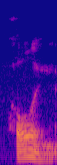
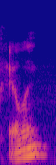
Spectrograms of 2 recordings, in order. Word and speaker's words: Paling: I thought it's polling. It's Paling. It's Paling. At least that's that's the way they pronounce it.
